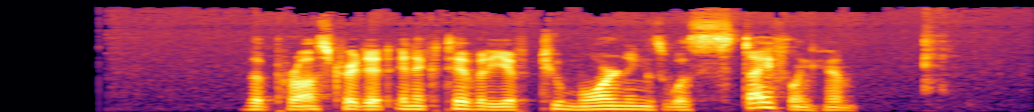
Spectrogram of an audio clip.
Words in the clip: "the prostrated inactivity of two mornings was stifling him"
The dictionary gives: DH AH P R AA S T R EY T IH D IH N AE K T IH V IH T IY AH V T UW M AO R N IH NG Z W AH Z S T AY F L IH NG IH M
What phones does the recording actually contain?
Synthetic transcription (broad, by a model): DH AH P R AA S T R EY T IH D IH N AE K T IH V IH T IY AH V T UW M AO R N IH NG Z W AH Z S T AY F L IH NG IH M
